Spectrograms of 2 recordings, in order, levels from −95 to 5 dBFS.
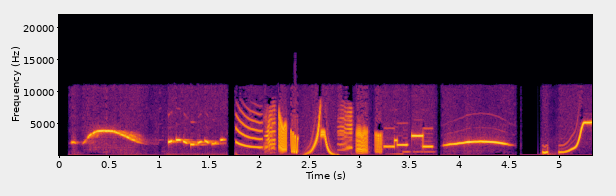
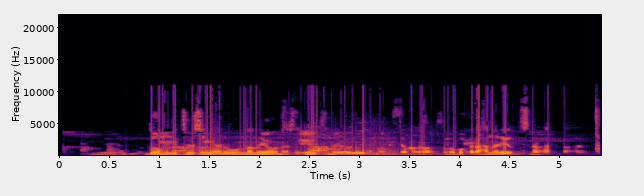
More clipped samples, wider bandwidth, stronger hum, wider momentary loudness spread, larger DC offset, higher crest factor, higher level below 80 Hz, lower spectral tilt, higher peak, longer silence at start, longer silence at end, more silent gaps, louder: neither; about the same, 11.5 kHz vs 11.5 kHz; neither; second, 7 LU vs 20 LU; first, 0.8% vs under 0.1%; second, 12 dB vs 18 dB; about the same, -58 dBFS vs -58 dBFS; second, 0.5 dB/octave vs -6.5 dB/octave; first, 0 dBFS vs -6 dBFS; second, 0.1 s vs 0.25 s; about the same, 0 s vs 0 s; first, 1.69-1.73 s vs none; first, -10 LUFS vs -24 LUFS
